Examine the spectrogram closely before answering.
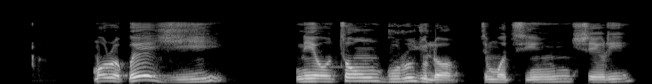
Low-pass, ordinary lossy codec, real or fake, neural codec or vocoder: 7.2 kHz; none; real; none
